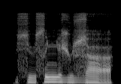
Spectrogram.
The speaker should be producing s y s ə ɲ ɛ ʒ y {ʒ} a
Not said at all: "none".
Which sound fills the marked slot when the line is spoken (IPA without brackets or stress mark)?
ɮ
